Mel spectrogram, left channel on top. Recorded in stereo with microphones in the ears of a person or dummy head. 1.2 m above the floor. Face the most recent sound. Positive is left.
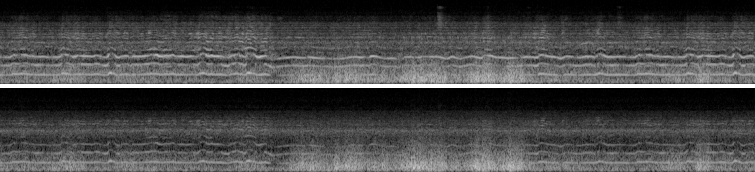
turn(degrees=55)  # may be behind; listen again after turning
